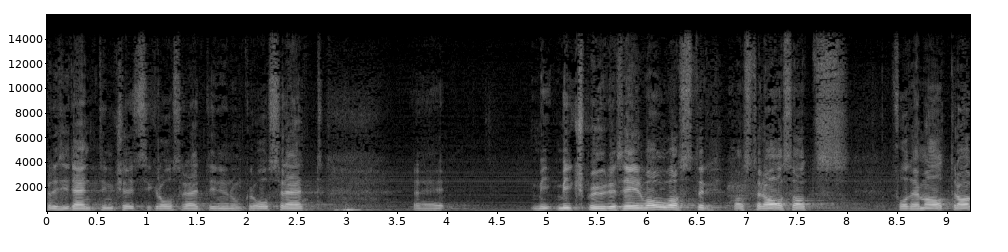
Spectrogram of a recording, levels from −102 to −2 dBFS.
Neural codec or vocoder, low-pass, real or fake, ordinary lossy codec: none; 14.4 kHz; real; none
